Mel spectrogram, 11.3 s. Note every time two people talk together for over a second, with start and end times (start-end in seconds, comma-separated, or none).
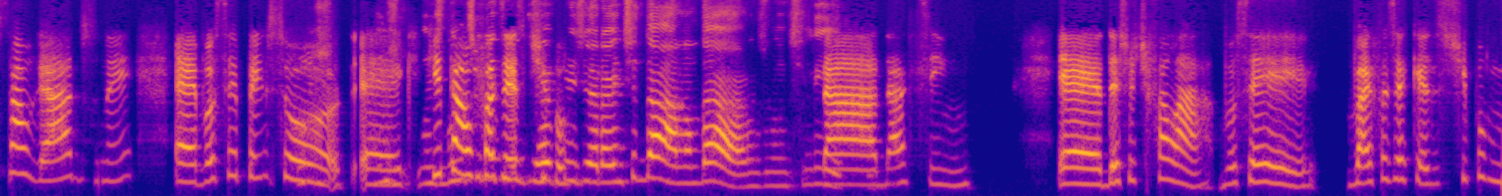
2.2-4.3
